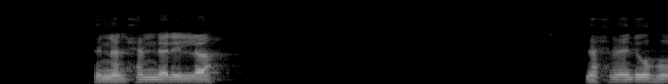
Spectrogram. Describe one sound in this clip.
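An elderly man chants loudly into a microphone.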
